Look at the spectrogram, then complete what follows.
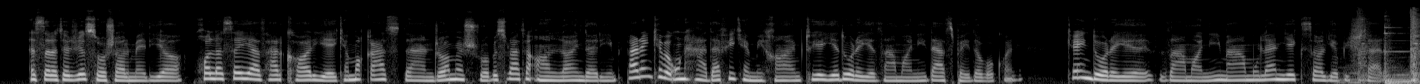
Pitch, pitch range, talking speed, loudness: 200 Hz, 180-225 Hz, 170 wpm, -22 LUFS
